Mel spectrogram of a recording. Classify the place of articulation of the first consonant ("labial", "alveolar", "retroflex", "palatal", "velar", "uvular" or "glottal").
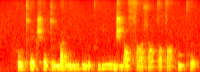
glottal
